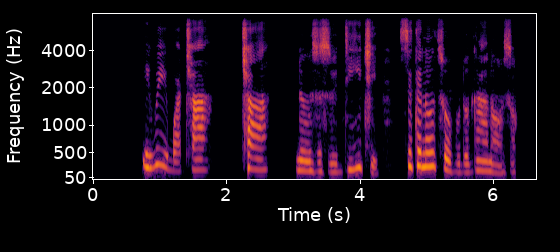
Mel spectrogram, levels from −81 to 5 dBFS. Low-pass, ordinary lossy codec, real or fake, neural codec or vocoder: 7.2 kHz; none; real; none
